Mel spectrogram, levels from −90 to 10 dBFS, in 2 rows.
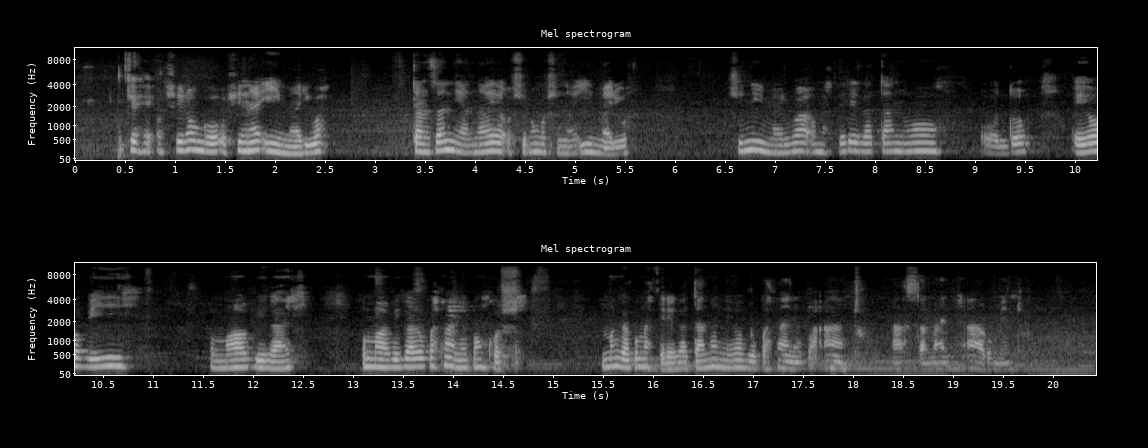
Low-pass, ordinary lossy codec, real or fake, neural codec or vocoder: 9.9 kHz; AAC, 48 kbps; real; none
